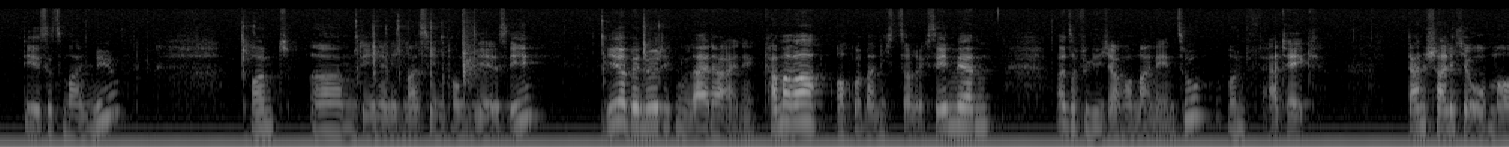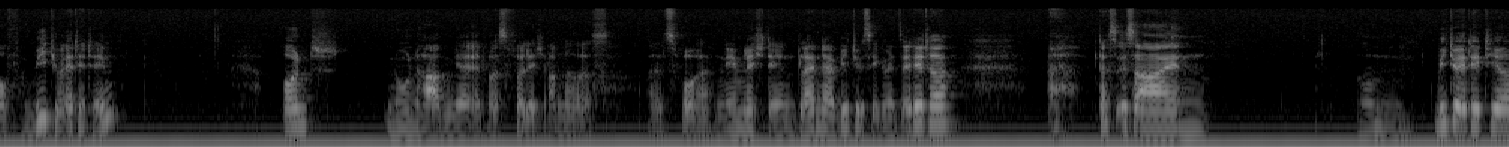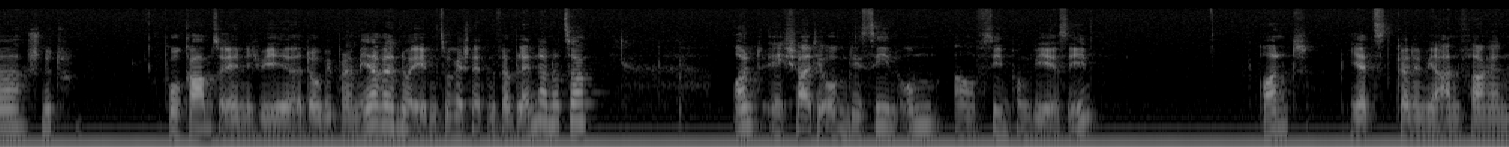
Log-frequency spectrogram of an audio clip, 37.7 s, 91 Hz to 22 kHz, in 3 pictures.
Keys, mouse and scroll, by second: 0.7 click, 5.5 shift+a, 11.5 click.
